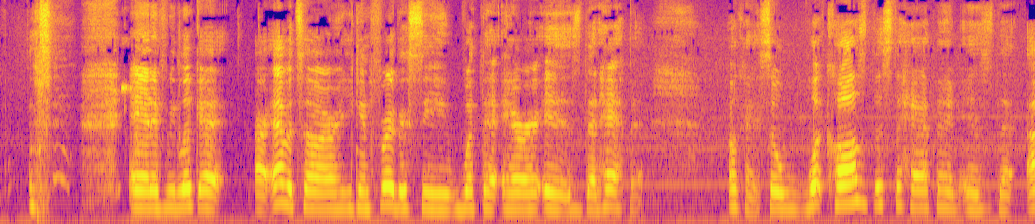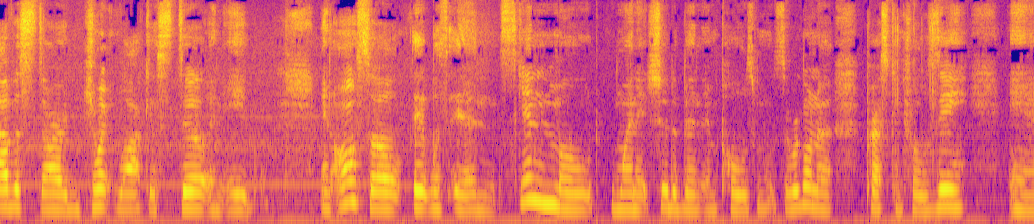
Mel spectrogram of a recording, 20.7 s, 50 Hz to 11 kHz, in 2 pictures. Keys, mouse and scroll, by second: 2.4-5.3 drag, 19.4 ctrl+alt+z.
